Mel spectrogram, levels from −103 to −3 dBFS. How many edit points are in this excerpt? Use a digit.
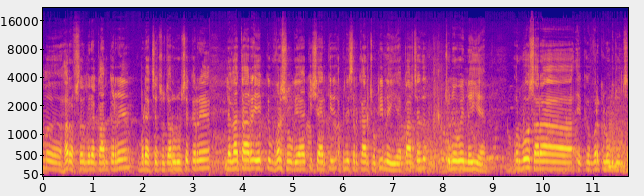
1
